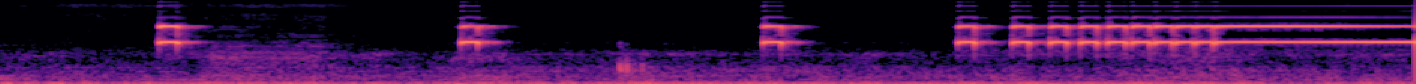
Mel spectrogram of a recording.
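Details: Combustible gas leak detector around the gas main and fittings between a furnace and a tankless water heater: chirps about once a second, quickening to rapid beeps and a steady tone. It found a leak at a union fitting.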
